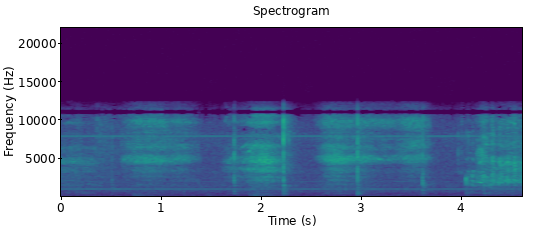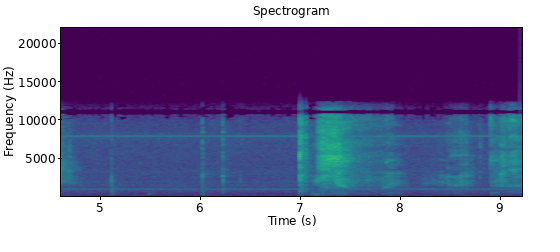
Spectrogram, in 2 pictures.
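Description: Breath and mouth noises: short hissing puffs, with light clicks and rustles from a person signing with hands and mouth without voice. The loudest puff comes about seven seconds in, and a faint steady high tone runs underneath.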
